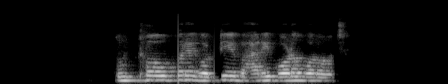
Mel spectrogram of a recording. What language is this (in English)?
Odia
